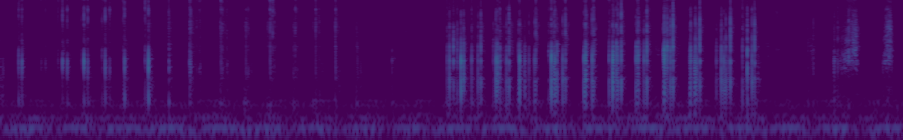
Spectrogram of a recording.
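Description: Long nails scratch and tap the back and sides of a smartphone in a black, textured, rugged plastic and rubber case. The result is a rapid run of short, dry clicks and scrapes over a steady low hum, growing louder and busier about halfway through.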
